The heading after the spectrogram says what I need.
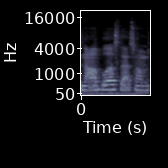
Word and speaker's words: Nabla: Y'all said it's pronounced Nabla, so that's what I'm gonna say.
